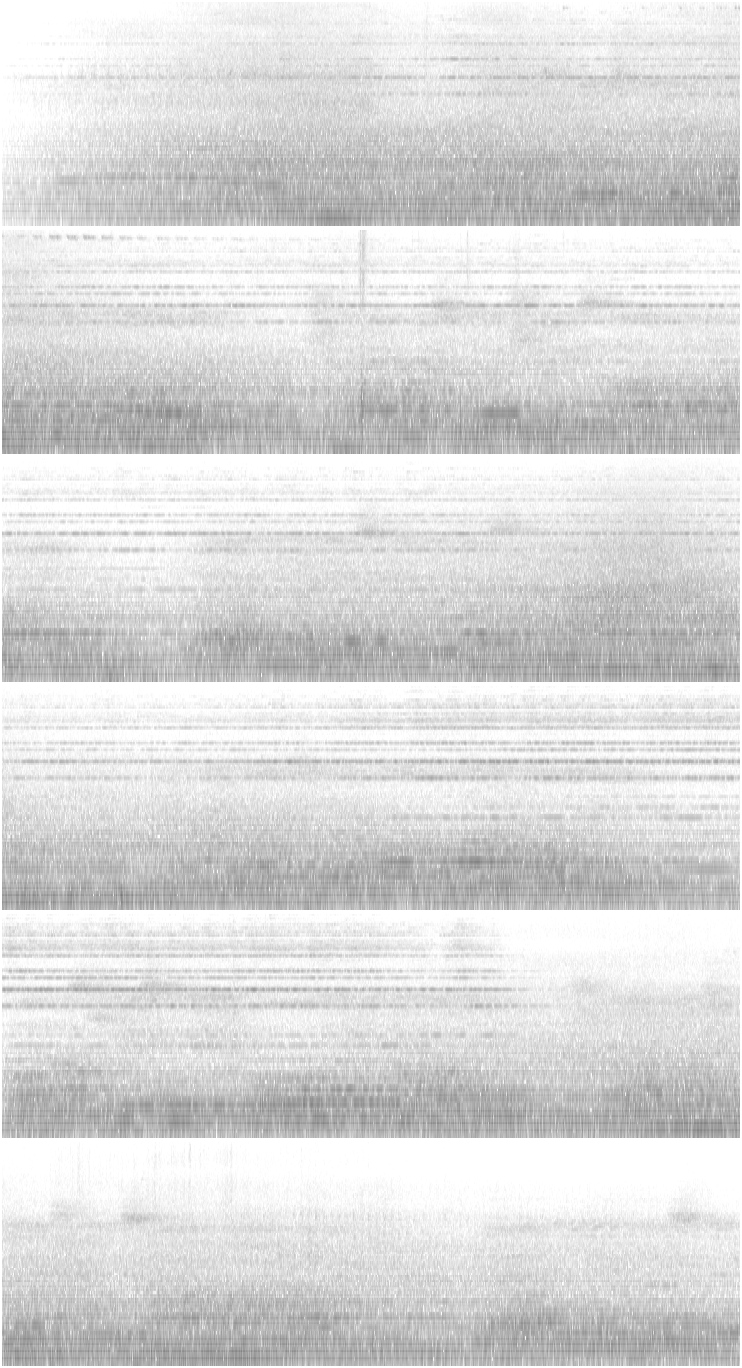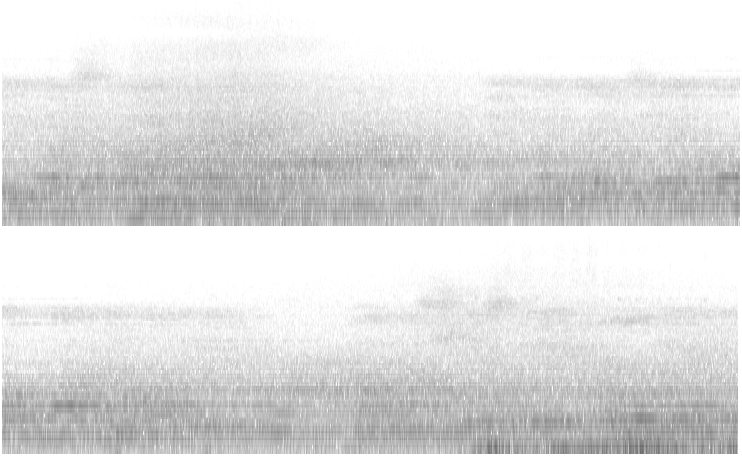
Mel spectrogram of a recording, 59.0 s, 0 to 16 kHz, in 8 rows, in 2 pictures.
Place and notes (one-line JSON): {"title": "Lida, Belarus, at the church", "date": "2015-08-01 08:40:00", "latitude": "53.89", "longitude": "25.30", "altitude": "145", "timezone": "Europe/Minsk"}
